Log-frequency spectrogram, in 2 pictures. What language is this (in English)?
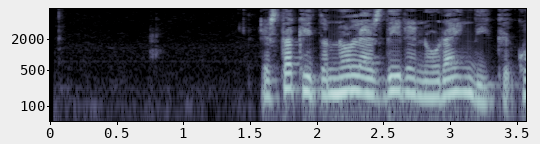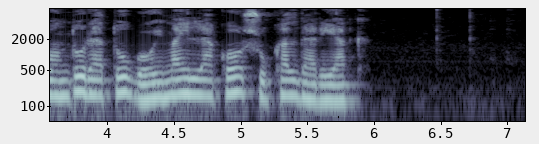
Basque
